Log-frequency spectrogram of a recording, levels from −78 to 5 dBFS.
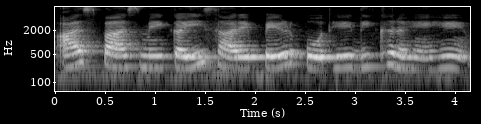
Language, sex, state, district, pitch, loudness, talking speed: Hindi, female, Madhya Pradesh, Dhar, 235 Hz, -16 LUFS, 130 wpm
